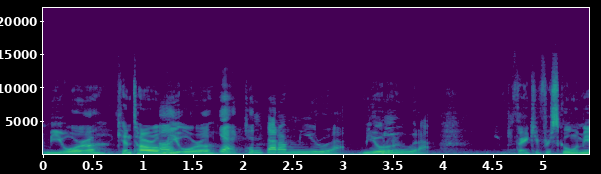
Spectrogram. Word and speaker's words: Miura: And I just hope that, I don't know how to pronounce his last name. Is it Miura? Kentaro Miura? Yeah, Kentaro Miura.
